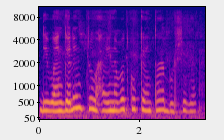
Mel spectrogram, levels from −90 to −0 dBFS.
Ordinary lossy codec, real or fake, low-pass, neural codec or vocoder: none; real; 9.9 kHz; none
